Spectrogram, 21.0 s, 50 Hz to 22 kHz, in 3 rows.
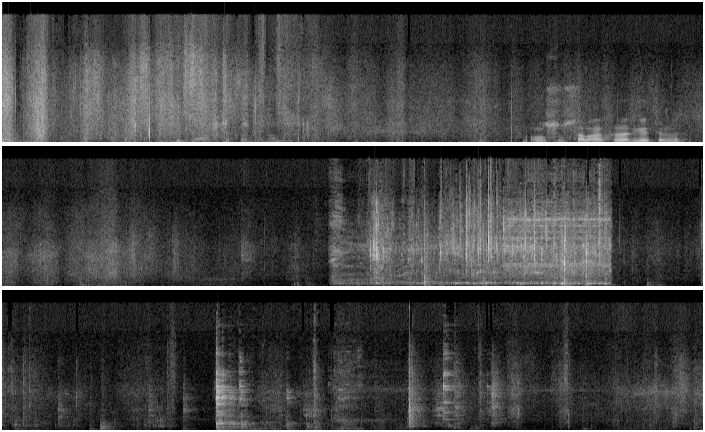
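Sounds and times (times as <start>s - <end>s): tap water running into container: 10.3s - 13.1s.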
